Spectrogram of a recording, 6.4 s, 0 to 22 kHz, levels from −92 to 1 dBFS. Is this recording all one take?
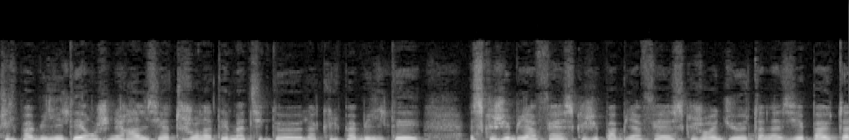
yes; 0 cuts

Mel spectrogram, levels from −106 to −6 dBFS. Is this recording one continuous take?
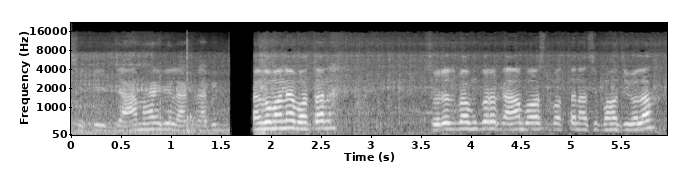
no; 1 cut; at 1.9 s

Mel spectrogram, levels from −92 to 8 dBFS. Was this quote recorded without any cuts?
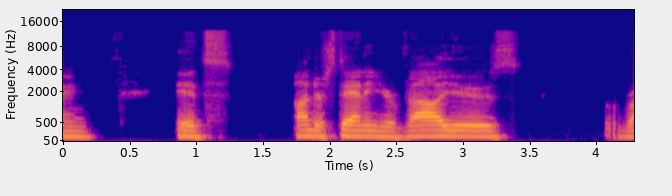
yes; 0 cuts

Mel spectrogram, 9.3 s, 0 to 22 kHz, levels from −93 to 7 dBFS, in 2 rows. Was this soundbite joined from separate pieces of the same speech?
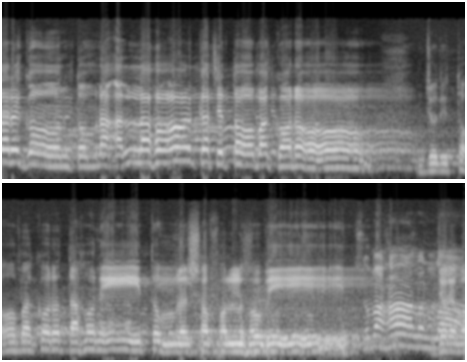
no; 0 cuts

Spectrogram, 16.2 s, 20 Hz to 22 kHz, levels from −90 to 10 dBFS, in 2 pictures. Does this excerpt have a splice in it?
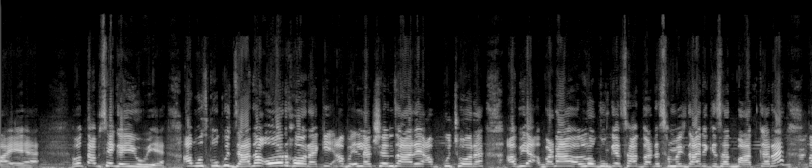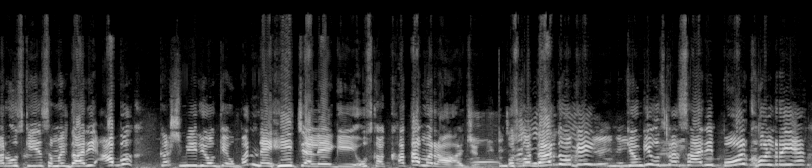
yes; 1 cut; at 13.0 s

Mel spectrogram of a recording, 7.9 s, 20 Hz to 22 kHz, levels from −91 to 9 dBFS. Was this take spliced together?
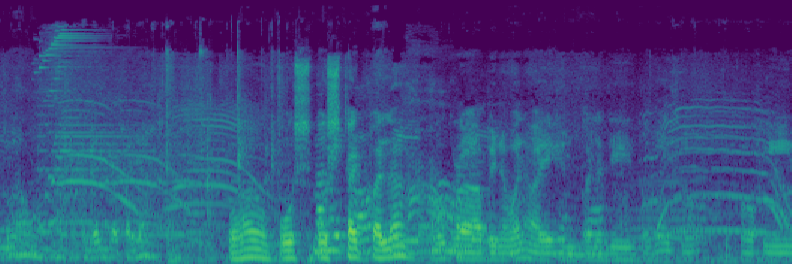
no; 0 cuts

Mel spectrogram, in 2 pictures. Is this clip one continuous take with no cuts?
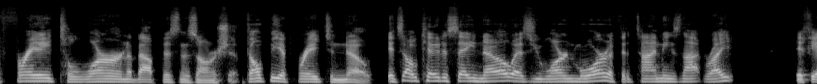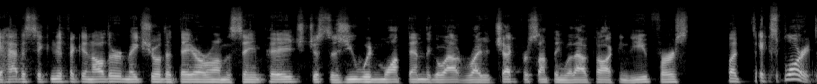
no; 3 cuts; at 3.7 s, 6.3 s, 15.4 s

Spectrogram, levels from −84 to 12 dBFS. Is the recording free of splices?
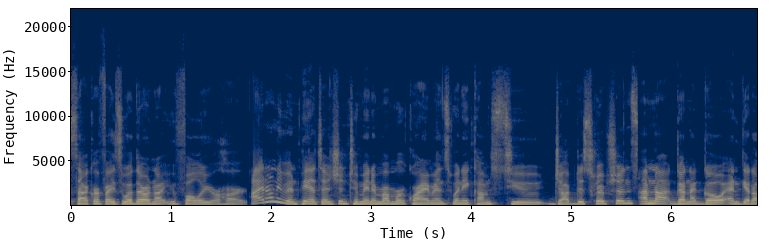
no; 2 cuts; at 1.8 s, 5.6 s

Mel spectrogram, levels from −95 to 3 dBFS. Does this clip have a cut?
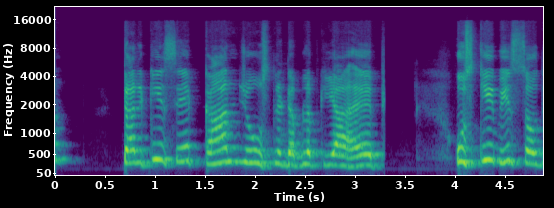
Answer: yes; 1 cut; at 3.2 s

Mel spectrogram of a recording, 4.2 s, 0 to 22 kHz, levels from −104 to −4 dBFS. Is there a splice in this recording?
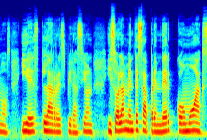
no; 0 cuts

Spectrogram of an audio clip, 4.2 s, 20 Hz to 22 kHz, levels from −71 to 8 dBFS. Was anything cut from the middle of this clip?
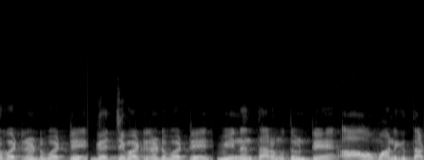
yes; 2 cuts; at 0.9 s, 2.1 s

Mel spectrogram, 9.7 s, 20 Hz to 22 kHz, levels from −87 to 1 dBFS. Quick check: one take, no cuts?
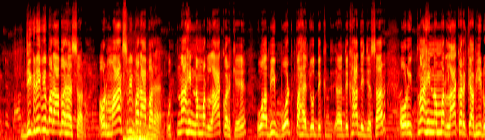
yes; 0 cuts

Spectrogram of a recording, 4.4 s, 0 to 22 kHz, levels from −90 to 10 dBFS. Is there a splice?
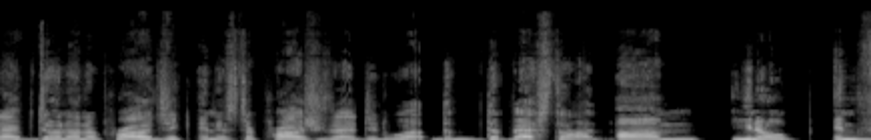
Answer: yes; 1 cut; at 3.0 s

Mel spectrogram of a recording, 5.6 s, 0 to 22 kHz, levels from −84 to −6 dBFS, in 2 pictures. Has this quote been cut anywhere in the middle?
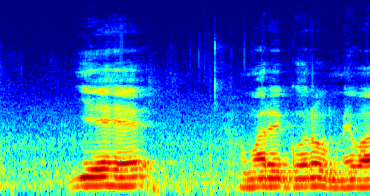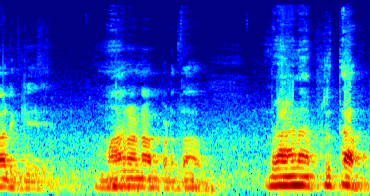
no; 0 cuts

